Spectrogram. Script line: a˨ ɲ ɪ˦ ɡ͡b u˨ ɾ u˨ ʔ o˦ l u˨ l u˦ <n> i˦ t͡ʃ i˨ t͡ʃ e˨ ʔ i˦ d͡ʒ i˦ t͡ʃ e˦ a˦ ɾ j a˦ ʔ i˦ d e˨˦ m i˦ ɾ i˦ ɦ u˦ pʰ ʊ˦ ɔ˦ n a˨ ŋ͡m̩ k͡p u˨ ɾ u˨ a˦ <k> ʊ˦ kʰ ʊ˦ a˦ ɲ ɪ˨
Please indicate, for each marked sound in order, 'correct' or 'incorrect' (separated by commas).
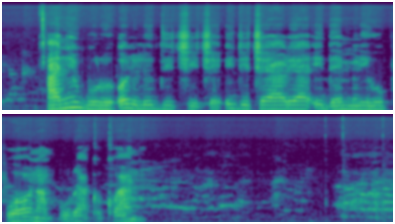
incorrect, correct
